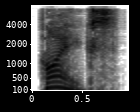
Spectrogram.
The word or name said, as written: hoicks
